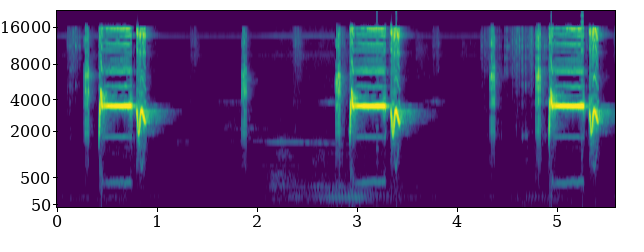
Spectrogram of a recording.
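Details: Male red-headed prinia singing persistently, in a recording used to train other birds: a short tick, then a high steady whistled note ending in a lower buzzy flourish, the phrase repeated roughly every two and a half seconds against silence.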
